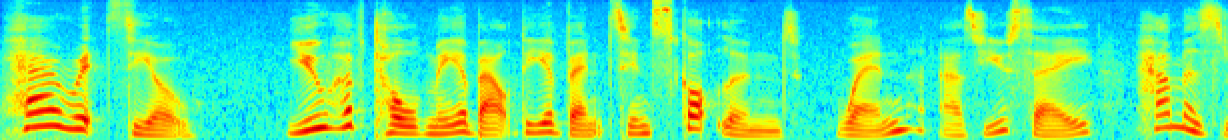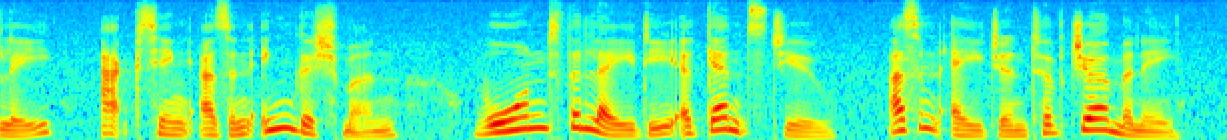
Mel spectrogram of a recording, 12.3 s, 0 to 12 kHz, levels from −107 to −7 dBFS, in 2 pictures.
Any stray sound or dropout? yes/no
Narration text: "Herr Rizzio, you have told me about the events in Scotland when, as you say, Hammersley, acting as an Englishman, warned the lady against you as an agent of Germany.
no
